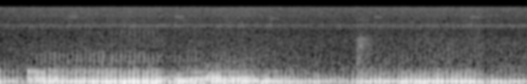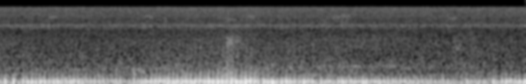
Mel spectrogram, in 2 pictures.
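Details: Domestic cat purring gently in stereo with no talking, a low rolling rumble that is stronger at first and softens later, pulsing with each breath in cycles of about two seconds.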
